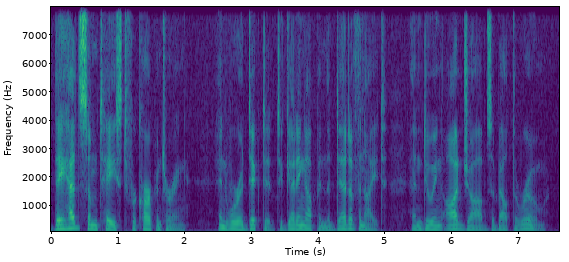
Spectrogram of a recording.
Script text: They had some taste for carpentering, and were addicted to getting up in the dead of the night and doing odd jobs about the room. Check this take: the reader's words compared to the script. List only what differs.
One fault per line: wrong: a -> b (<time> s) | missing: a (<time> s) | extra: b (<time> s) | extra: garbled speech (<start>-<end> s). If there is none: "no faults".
no faults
